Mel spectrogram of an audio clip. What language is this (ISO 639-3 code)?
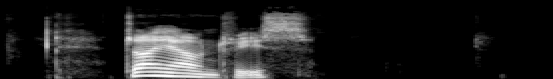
cym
